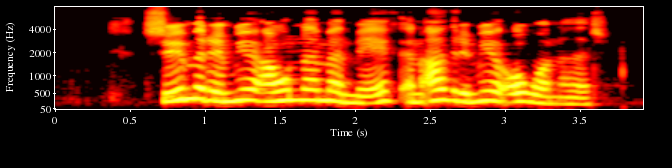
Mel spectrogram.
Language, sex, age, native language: Icelandic, female, 30-39, Icelandic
